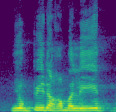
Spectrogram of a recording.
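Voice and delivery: ordinary talk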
